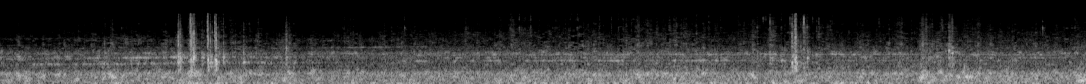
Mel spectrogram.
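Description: Steady riding noise from an electric bike on a wet road: rumble of wind and tyres, with a faint steady whine from the Bafang BBSHD mid-drive motor. A few sharp clicks come around two seconds in and again near eight seconds.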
